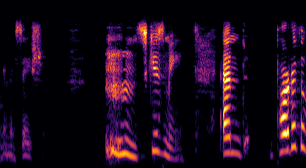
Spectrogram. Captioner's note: clears throat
